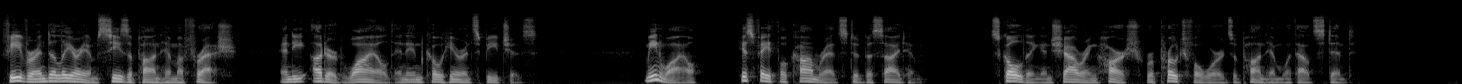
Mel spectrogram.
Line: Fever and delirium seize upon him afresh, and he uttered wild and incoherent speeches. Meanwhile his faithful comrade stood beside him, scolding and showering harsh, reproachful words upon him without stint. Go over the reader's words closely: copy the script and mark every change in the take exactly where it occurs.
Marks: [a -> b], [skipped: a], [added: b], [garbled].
Fever and delirium seize upon him afresh, and he uttered wild and incoherent speeches. Meanwhile his faithful comrade stood beside him, scolding and showering harsh, reproachful words upon him without stint.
